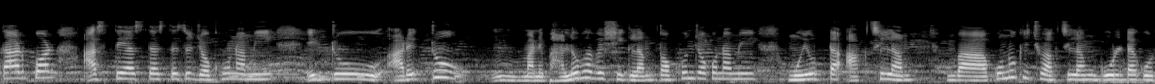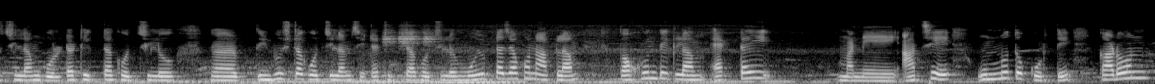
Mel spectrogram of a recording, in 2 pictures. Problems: constant background noise, continuous background conversations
